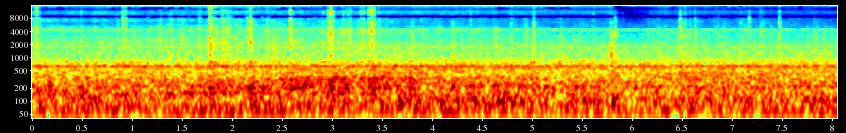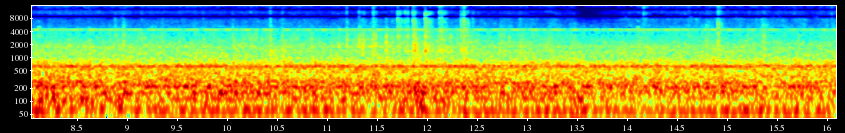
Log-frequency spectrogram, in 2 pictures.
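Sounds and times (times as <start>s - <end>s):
model train motor whine: 0.0s - 13.4s.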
